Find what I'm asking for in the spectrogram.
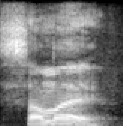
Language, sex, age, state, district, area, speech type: Hindi, male, 45-60, Uttar Pradesh, Azamgarh, rural, read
